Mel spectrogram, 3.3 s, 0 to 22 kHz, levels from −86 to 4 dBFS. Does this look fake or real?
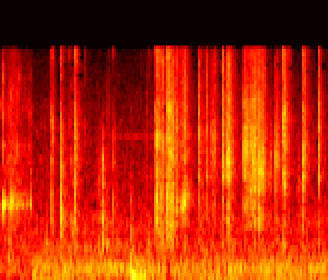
real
